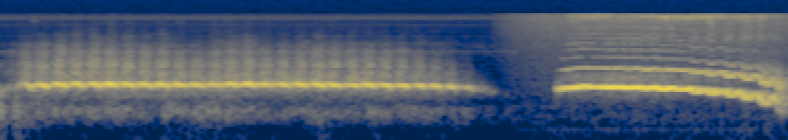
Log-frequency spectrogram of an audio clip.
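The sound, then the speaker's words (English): A voice imitating a screech owl call: a long, wavering tremolo held at a steady pitch, then after a brief pause a louder whinnying call that slides downward in pitch, with no talk. “a smaller owl, like a screech owl, might go,”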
